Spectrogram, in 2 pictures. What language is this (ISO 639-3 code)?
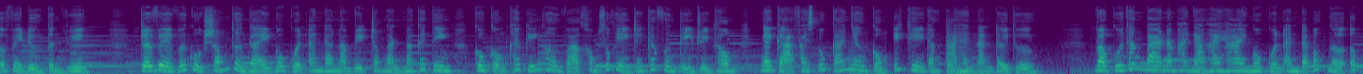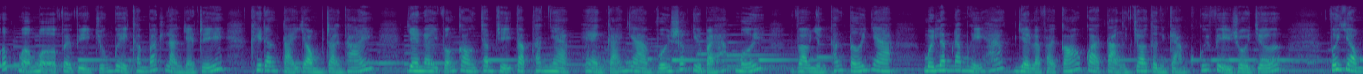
vie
